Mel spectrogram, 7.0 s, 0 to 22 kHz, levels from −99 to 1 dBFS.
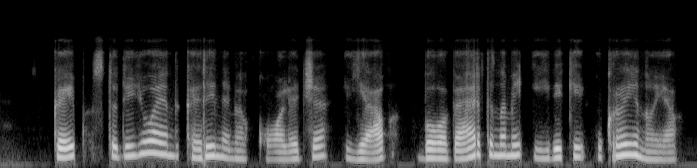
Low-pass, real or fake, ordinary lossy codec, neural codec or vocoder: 7.2 kHz; fake; Opus, 16 kbps; codec, 16 kHz, 2 kbps, FreqCodec, larger model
